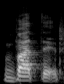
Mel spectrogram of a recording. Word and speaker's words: váter: Vater. Vater? Yeah, it's spelled W-A-T-E-R. That's water. No, that's vater. That's not vater. That's water. And that's the toilet where you go do pis and caca. Water? Vater.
